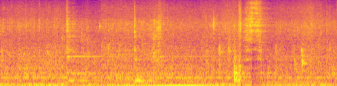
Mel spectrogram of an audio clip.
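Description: Paksiw na saluyot, jute leaves simmered in a sour, salty broth, is stirred in a pot: a steady, close scraping and swishing over a bubbling simmer, with a brief louder scrape near the end and no talking.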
